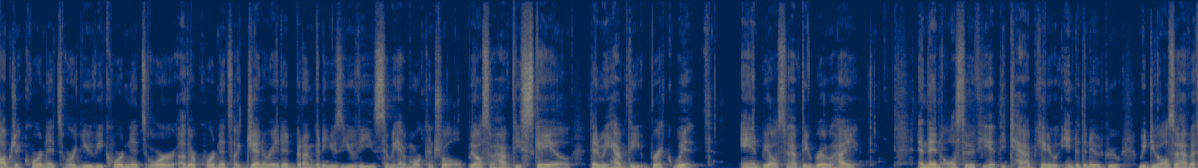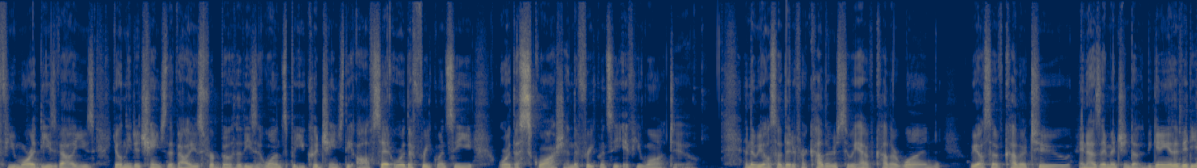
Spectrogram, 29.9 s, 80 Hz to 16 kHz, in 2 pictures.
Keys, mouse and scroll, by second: 0.8-2.0 drag, 3.3-3.7 drag, 3.9 click, 4.9 middle click, 5.9 shift+click, 7.4-8.7 shift+drag, 9.2-10.6 shift+drag, 10.8 middle click, 11.8 middle click, 12.3 click, 12.5 Tab, 13.4 click, 13.4 middle click, 14.4 click, 16.0 click, 16.8 click, 18.4 click, 19.5 click, 19.6 click, 21.7 click, 22.7 Tab, 23.4 click, 24.3 click, 26.4 click, 28.1 click, 29.6 shift+a.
